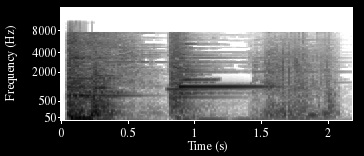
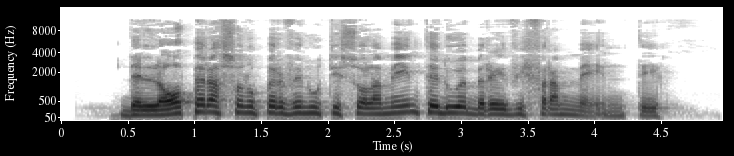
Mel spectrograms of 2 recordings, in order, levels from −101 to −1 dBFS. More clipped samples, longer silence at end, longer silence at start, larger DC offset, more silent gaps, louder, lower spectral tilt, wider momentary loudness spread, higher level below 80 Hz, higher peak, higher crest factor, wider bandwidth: first, 0.4% vs under 0.1%; second, 0.15 s vs 0.5 s; second, 0 s vs 0.45 s; neither; neither; first, -14 LUFS vs -20 LUFS; second, -4.5 dB/octave vs -8.5 dB/octave; about the same, 17 LU vs 16 LU; first, -20 dBFS vs -52 dBFS; about the same, 0 dBFS vs -2 dBFS; about the same, 14 dB vs 18 dB; about the same, 11 kHz vs 11.5 kHz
